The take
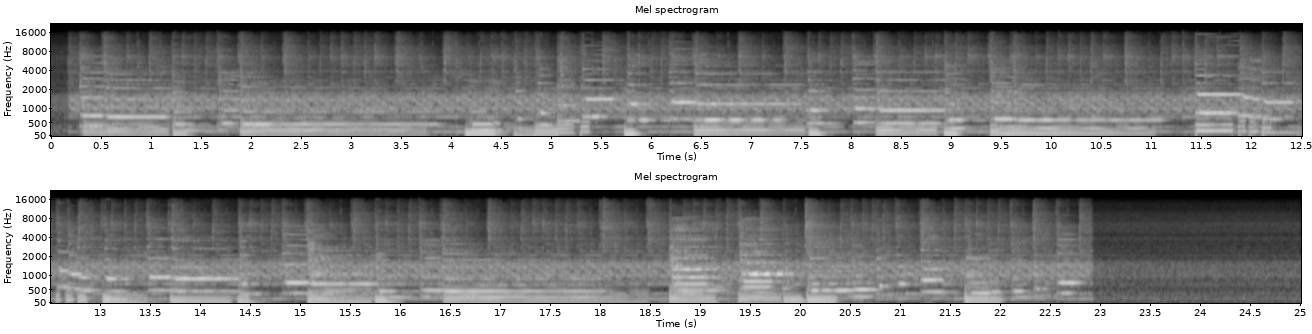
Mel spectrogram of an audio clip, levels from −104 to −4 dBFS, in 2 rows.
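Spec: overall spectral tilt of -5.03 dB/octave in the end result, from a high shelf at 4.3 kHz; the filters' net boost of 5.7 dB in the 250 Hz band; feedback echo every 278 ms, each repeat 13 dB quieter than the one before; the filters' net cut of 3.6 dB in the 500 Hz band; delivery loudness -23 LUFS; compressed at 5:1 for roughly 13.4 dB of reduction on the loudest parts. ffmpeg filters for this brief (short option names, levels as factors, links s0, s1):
-af "equalizer=f=250:t=o:g=8.5,equalizer=f=500:t=o:g=-7,highshelf=f=4300:g=4,acompressor=threshold=0.0224:ratio=5,aecho=1:1:278|556|834:0.224|0.0493|0.0108,volume=4.47"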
